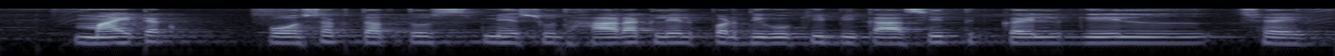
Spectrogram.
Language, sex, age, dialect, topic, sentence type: Maithili, male, 25-30, Southern/Standard, agriculture, statement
